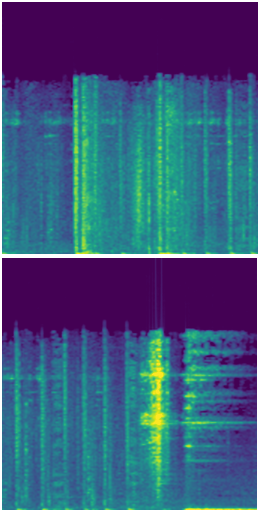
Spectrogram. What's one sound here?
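Heavy footsteps run across stone and wooden planks.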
